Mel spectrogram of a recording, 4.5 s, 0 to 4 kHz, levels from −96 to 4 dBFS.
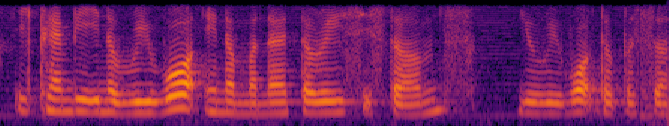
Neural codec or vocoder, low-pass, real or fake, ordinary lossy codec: none; 3.6 kHz; real; none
